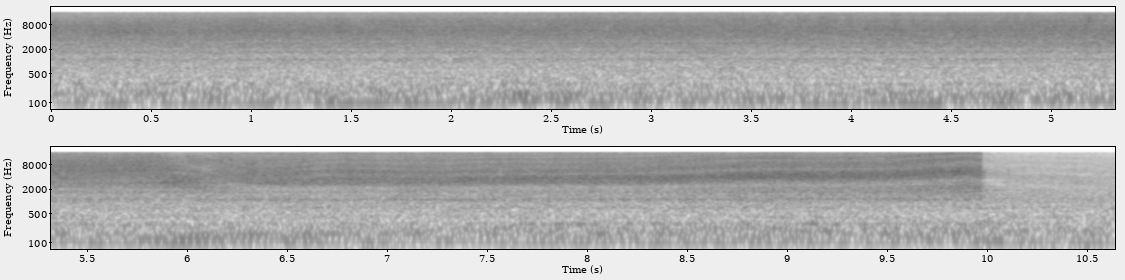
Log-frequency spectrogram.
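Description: Sliced onions frying in cooking oil in an aluminium pot: a steady sizzle that turns sharper and brighter about six seconds in.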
